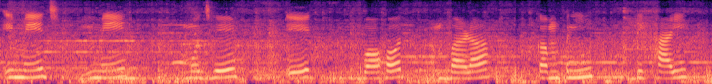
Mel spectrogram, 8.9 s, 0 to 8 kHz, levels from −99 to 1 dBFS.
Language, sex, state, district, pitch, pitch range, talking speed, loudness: Hindi, female, Madhya Pradesh, Dhar, 245 Hz, 230-260 Hz, 60 wpm, -14 LUFS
